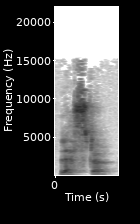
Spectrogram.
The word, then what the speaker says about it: Leicester: Got a picture of a napkin, and on the napkin they printed FYI for next season. It's pronounced Leicester.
